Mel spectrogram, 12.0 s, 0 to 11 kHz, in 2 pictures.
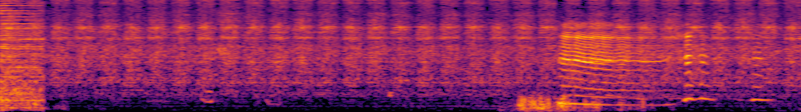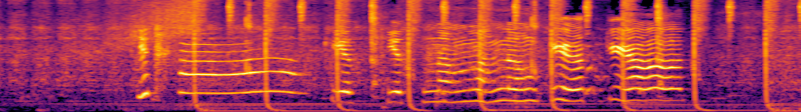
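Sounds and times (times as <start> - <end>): background music: 0.0 - 0.4, 6.8 - 12.0.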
